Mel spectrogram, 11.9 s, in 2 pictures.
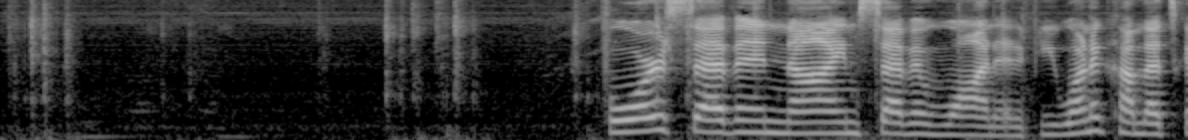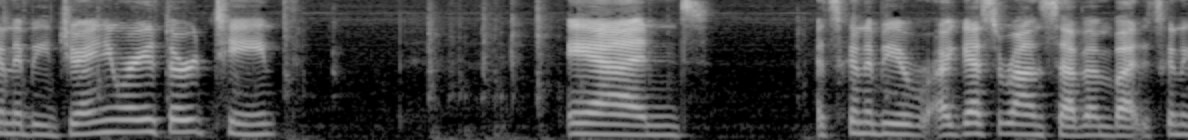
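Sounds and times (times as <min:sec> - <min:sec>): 
light typing on a computer keyboard into a chat: 0:00.0 - 0:03.1, 0:07.2 - 0:08.8
speech: 0:03.0 - 0:07.4, 0:08.8 - 0:11.8.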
